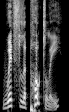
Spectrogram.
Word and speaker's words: Huitzilopochtli: The sun god, pronounced Huitzilopochtli, was waging a constant war against darkness.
